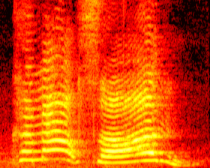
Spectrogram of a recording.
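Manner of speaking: slow loud storybook shout. A narrator's reading. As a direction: call the sun out from behind the barn. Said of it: "shouted Cow".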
